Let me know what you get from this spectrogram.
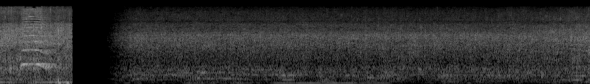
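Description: Chicken frying in hot oil: a steady, even sizzle. It cuts out for a moment just under a second in, then comes back and carries on.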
